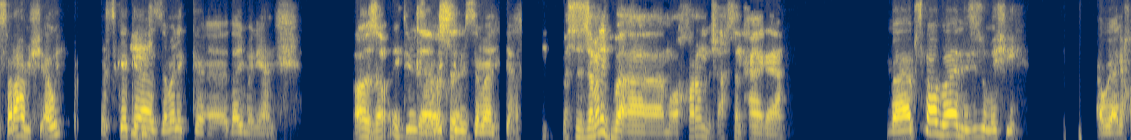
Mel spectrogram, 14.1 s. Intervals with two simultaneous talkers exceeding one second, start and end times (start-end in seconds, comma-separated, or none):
none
